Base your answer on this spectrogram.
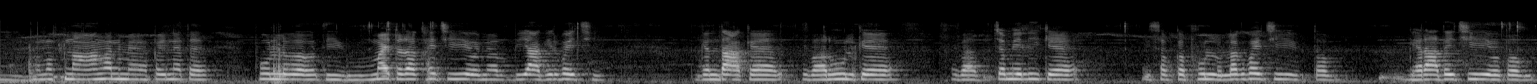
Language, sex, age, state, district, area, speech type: Maithili, female, 60+, Bihar, Saharsa, rural, spontaneous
